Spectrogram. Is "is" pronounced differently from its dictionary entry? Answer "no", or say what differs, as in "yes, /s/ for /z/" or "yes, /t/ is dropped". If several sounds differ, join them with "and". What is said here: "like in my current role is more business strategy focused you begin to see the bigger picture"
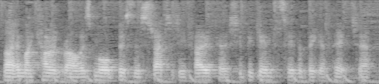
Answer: no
